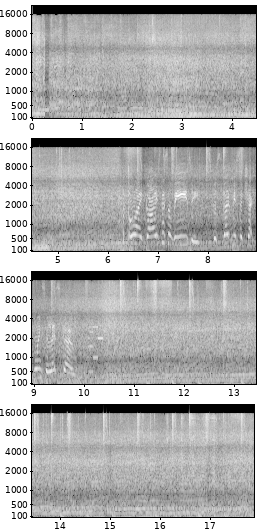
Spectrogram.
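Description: A rally car engine roars and revs at high speed.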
